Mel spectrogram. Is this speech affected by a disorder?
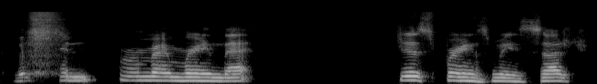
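Yes: multiple sclerosis.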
